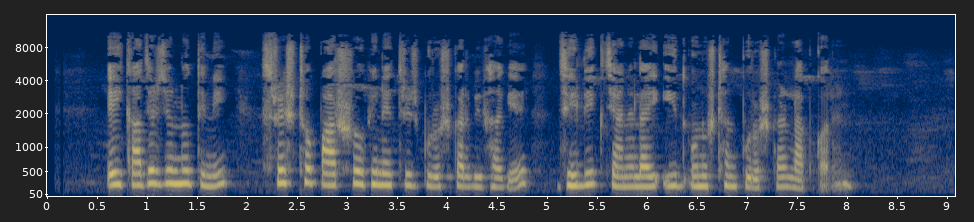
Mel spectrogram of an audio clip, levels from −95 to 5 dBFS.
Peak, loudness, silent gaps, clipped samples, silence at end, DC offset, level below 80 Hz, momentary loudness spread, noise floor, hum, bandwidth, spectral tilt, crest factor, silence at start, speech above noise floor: -6 dBFS; -24 LUFS; none; under 0.1%; 1.05 s; under 0.1%; -76 dBFS; 12 LU; -63 dBFS; none; 11 kHz; -4.5 dB/octave; 20 dB; 0.6 s; 39 dB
